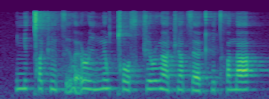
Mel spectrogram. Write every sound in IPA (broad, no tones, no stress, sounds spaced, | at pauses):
ɲ e ǀ ɐ t͡ʃ ĩ t͡s ḭ ð ɛ̰ ɹ i ŋ ẽ w ǀ o s t͡ʃ e ɹ ð ã t͡ʃ ã t͡s ɛ kʰ i tʰ ɐ n a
